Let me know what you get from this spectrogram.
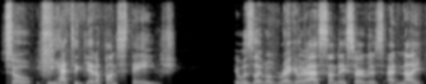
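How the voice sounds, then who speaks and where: Bright-voiced young man, loose rambling chat. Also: medium pitch, measured pace. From Brazil. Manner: relaxed and rambling, swearing, lots of "bro" and "like". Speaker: podcast co-host. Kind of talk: casual chat.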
